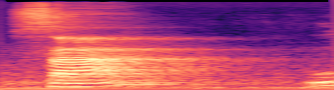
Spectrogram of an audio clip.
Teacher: Então você consegue perceber que o U tá sozinho no meio e é uma sílaba.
